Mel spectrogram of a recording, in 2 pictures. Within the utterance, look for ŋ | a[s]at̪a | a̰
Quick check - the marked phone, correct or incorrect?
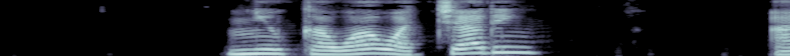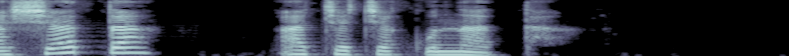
incorrect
